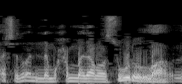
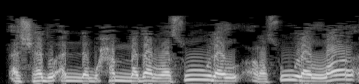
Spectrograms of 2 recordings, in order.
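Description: First: رسول ending in "-lu", as "rasulullah"; lam with damma. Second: رسول ending in "-la", as "rasulallah"; slow call with an a after the l of رسول; lam with fatha. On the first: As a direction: say رسول الله correctly as "rasulu-llah". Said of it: "ليس رسول الله". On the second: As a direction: say رسول الله wrongly as "rasula-llah". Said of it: "ومن فتح اللام من رسول الله". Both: Shown as a demonstration.

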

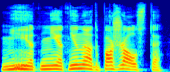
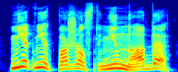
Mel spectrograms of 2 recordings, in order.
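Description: First: Loud, scared begging; frightened. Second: Loud whining begging; wailing plea. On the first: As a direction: beg in a fright. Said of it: "испугался Минус". (испуганная мольба) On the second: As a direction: wail for mercy. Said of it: "запричитал Минус". (жалобное причитание) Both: A narrator's reading.

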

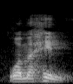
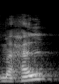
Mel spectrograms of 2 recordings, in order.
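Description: First: ومحل said "wa-mahill", with an i; kasra form. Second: محل said "mahall", with an a; fatha form. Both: Shown as a demonstration. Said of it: "يجوز فيه الوجهان".

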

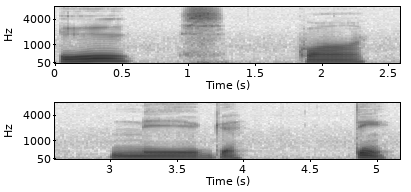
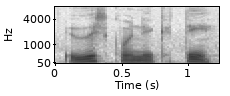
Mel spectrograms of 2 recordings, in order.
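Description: First: U-s-qua-nig-ting said very slowly, syllable by syllable; teacher spelling out each syllable of U-s-qua-nig-ting; slow syllable demo. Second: Said in the usual way. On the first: Shown as a demonstration. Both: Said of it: "like this".

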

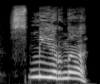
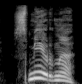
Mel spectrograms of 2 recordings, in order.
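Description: First: Very high, strained yelled order; full shout. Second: High thin squeak of an order; squeaky command. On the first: Sergeant's third try at the command, a strained high yell. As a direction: yell it with everything you have. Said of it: "Не так!". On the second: Skinny sergeant squeaks the command to the cadets. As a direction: squeak it out, no authority. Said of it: "пискнул парнишка". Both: Acted.

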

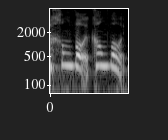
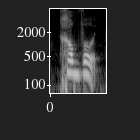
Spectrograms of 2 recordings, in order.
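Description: First: "không vội, không vội" quoted much higher, in mocking disbelief; indignant mocking echo. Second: Casual offhand shrug of "Không vội"; "Không vội" tossed off lightly, in no hurry; light, unhurried. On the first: Narrator mocks the shaman's reply, much higher and indignant. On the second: Shaman answers the desperate family lightly, unhurried. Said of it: "câu nói nhẹ tênh của thầy chứ". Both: A narrator's reading.

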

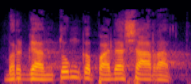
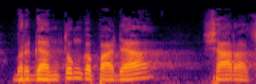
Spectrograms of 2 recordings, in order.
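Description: First: Said in the usual way. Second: "Bergantung kepada syarat" spelled out slowly, leaning on "kepada"; slow, deliberate repeat. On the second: Shown as a demonstration. Preacher repeating the rule to his congregation, slow and deliberate. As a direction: repeat it slowly so the students catch it.

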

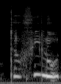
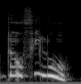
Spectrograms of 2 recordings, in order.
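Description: First: High, loud call of a name; calling from afar. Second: Loud, high repeated call; calling louder. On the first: Sprite runs up calling the donkey, loud high call. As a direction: shout his name across the forest. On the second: Sprite keeps calling the donkey from far off, loud and high. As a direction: call out again, urgent. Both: A narrator's reading. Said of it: "wołał już z daleka".

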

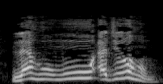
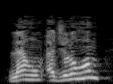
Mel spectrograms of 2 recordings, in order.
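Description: First: لهم read as لهمو with the final mim joined to a drawn-out u vowel, slowly; mim linked and lengthened. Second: Said in the usual way. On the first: Shown as a demonstration. Sheikh showing students how to link the mim, drawn out slowly. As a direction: stretch the u after the mim in لهم before أجرهم. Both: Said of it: "يبقى ساعتها الصلة مع الإشباع".

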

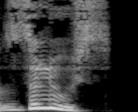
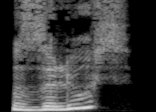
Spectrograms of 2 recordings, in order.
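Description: First: Said in the usual way. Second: Drowsy rising "Злюсь?", tongue heavy and slack; slurred, barely moving tongue. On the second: Acted. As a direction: mumble "Злюсь?" half asleep, slurring. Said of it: "еле ворочая языком".

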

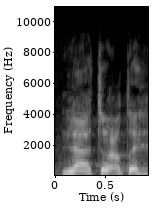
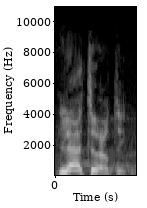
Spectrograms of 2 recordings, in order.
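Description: First: "لا تعطه" ending on breathed h; ha of silence. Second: Said in the usual way. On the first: Shown as a demonstration. Teacher showing the negative command paused, final h. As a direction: close "لا تعطه" with an audible -ih. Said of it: "هنا تقف بها". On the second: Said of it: "تقف بالهاء".

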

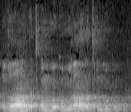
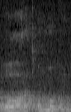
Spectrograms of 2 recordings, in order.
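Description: First: "غارت أمكم" slow, loud, each word weighted; "غارت" stretched and falling; slow emphasis. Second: "غارت أمكم" soft and slow, lowered; "غارت" hushed and stretched; gentle excuse. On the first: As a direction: lean on "غارت" and let it fall. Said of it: "ثم نظر إلى الصحابة وقال". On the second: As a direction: say it softly, forgiving her. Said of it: "ثم التمس لها عذرا". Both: Acted.

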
